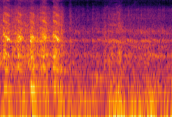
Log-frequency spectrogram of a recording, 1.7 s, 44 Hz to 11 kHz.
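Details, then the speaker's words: Old Toyota truck that sat 26 years cranks in quick even pulses, then stops without firing; crank no start. "Yeah, I think I need to check timing."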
